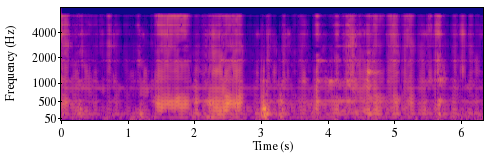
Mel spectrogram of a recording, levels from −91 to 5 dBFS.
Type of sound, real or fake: fake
